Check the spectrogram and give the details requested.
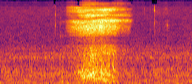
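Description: A single soft, hissing sneeze-like burst of air lasting about half a second; a sneeze.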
